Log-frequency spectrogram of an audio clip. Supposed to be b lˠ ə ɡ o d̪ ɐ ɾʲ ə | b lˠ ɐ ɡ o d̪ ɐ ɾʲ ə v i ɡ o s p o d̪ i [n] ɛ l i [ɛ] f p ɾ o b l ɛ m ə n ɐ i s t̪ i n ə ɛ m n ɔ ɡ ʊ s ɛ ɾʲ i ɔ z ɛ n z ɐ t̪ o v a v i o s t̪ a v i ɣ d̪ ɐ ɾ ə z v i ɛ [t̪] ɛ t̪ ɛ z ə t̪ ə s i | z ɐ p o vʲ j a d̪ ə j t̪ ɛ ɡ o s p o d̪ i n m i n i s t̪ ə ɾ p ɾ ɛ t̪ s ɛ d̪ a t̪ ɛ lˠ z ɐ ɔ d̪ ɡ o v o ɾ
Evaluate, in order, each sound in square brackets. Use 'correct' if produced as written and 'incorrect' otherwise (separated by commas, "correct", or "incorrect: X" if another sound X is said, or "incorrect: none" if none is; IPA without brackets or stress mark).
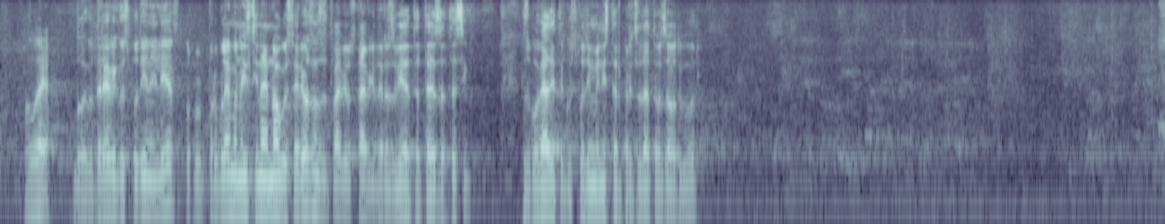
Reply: correct, correct, correct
